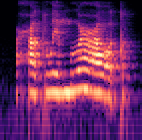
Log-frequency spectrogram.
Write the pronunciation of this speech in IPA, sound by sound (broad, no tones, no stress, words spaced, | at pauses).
ħɔtwemu ʕɔt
